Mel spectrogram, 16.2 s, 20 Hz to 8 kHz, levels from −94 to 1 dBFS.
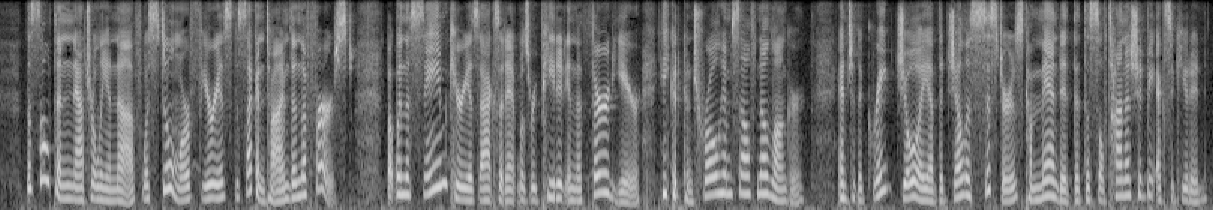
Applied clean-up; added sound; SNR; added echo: none; none; none; none.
